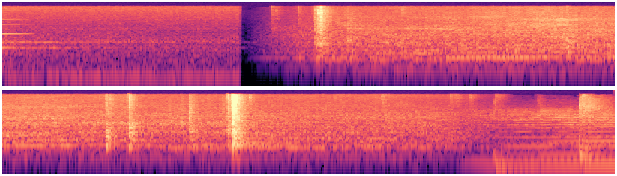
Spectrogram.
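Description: A plastic food container handled inside an open microwave oven: a few knocks and clunks against the oven over a low steady hum. Background music comes in near the end.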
